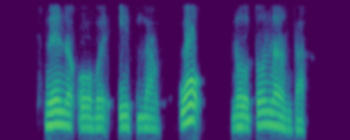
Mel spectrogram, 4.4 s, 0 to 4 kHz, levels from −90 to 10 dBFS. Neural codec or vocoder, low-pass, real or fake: codec, 16 kHz, 2 kbps, FreqCodec, larger model; 3.6 kHz; fake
